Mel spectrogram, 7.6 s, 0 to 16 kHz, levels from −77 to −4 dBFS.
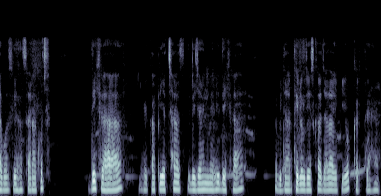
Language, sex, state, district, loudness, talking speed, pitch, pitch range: Hindi, male, Bihar, Gaya, -22 LUFS, 180 wpm, 120 Hz, 120-135 Hz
